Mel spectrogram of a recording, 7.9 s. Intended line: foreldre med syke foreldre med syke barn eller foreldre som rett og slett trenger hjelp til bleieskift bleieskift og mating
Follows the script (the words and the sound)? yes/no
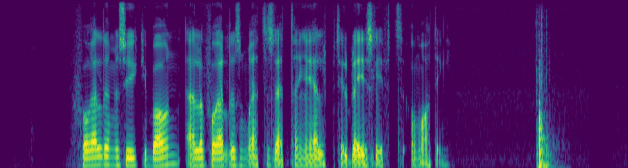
no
